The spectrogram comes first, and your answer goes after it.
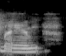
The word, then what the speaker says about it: Miami: It's a little south of what they call Miami, which spelled like Miami, looks like Miami, but they call it here Miami. But what do you expect from places that call Missouri, Missouri?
